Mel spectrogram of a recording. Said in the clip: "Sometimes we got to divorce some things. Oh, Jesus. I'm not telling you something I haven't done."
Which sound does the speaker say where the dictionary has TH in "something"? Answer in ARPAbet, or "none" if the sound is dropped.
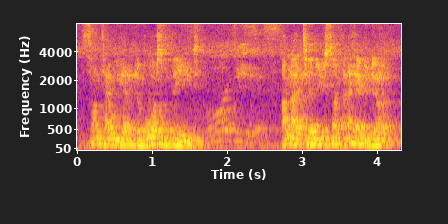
TH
